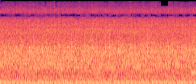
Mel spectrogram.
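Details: Fordson Dexta tractor diesel with vacuum-governed mechanical pump, after a pump tweak: even clatter at a steady idle, no misses or hunting; running sound.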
